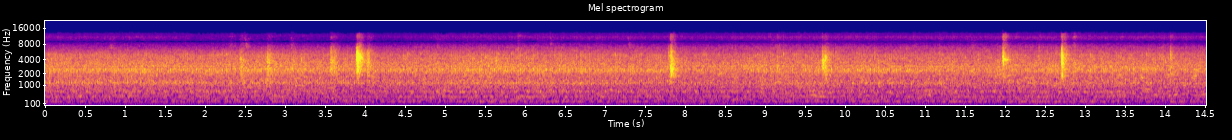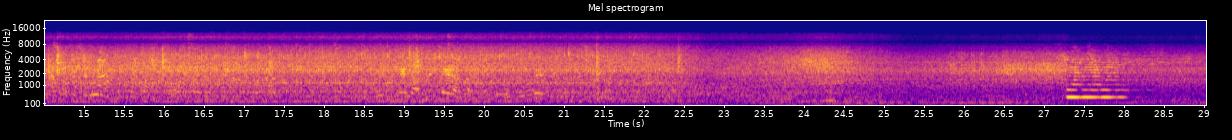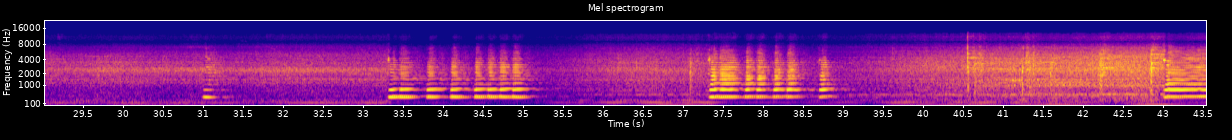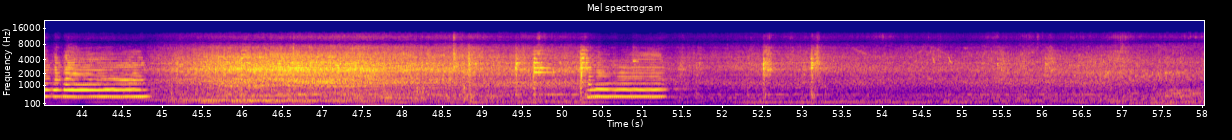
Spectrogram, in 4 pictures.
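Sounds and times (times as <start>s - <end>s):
diesel engine running: 0.0s - 24.0s
rumble of train passing: 0.0s - 58.0s
train horn blasts and toots: 27.2s - 28.3s, 31.0s - 31.4s, 33.3s - 35.3s, 37.3s - 39.1s, 43.0s - 44.9s, 50.2s - 51.6s.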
